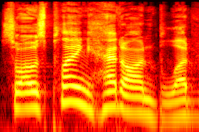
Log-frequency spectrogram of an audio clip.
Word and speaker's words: Hedon: there was a point when I was playing head-on blood right yes it's headon not Heaton as I was saying in my last video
